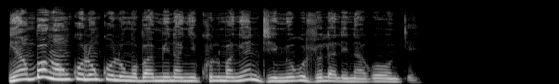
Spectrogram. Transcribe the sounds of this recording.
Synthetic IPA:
ŋijam̩bɔŋauŋkʼuluŋkʼuluŋɔβaminaŋikʰulumaŋendʱimiuɣuɮulalinaɣɔːŋkʼɛ

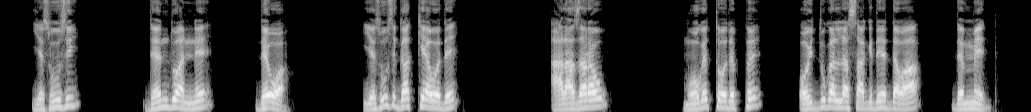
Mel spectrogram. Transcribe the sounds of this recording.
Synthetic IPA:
jɛsuːs̬ɪ | d̪ɛnd̪ʊwaːnːɛ | d̪ɛʔʊwa̰ː | jɛs̬uːs̬ɪɡɐkːɪjaːwɔd̪ɛ | ʔalaːzɐɾɐw | mo̞ːɡɛt̪ːo̞ːd̪ɛpːɛ | ɔjd̪ːʊɡɐlːɐsːaːɡɪd̪e̞ːd̪ːɐwaː | d̪ɛmːe̞ːd̪ːɐ̥

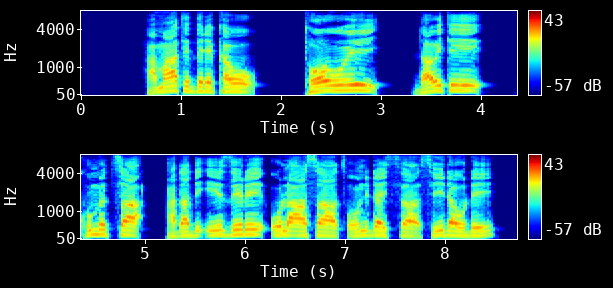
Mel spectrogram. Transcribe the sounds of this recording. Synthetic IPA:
hɐ̰maːt̪ɛd̪ɛɾɛkɐwɔ | t̪oːwʊj | d̪ɐwɪt̪ɪ | kʊmɛt͡sːɐ | hɐ̰d̪ɐd̪ɪʔeːzɛɾɛʔɔlɐːsaːt͡sʼo̞ːnɪd̪ɐjsːɐsiːd̪ɐwɔd̪ɛ

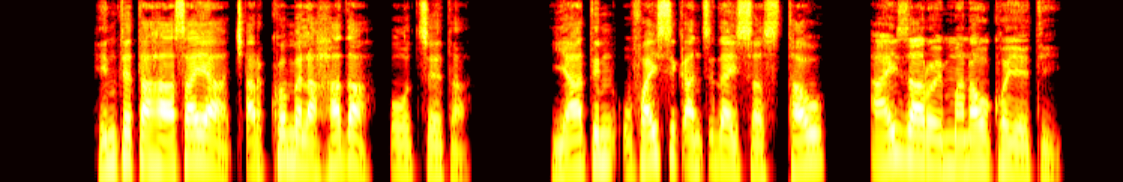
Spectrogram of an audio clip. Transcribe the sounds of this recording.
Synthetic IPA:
hɪnt̪ːɛt̪ɐɦaːsɐjaːt͡ʃʼɐɾkːɔmɛlɐhɐd̪ɐo̞ːt͡sːe̞ːt̪ɐ | jaːt̪ɪnʊfɐjsːɪkʼɐnt͡sʼːɪd̪ɐjsːɐst̪ɐw | ɐjzaːɾɔɪmːɐnɐwkɔjeːt̪iː

